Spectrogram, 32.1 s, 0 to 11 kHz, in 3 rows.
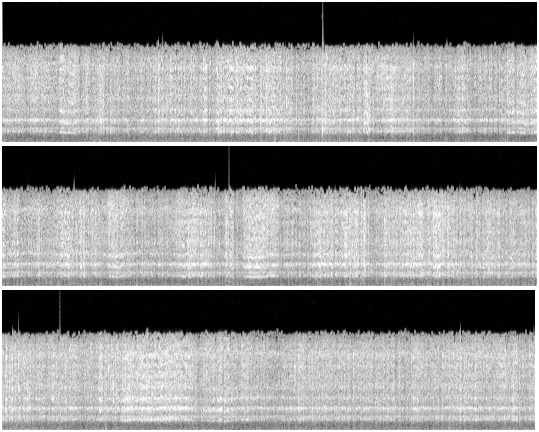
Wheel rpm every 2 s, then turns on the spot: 220, 230, 220, 220, 230, 230, 230, 220, 220, 230, 220, 220, 220, 230, 230, 230.
none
